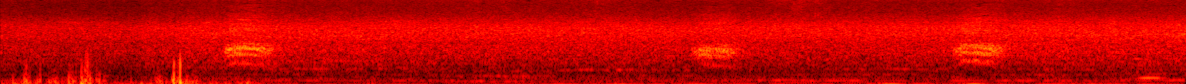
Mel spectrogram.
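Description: Three short, harsh bird calls, a second or two apart, over a steady low hum. A few thumps in the first second are the loudest sounds.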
